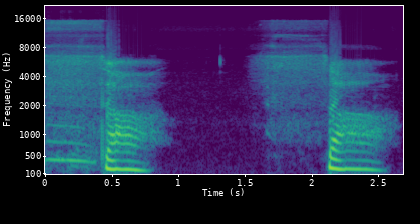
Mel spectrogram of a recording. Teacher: سا کو ادا کرتے وقت ہلکی سی ایئر بھی باہر آتی ہے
